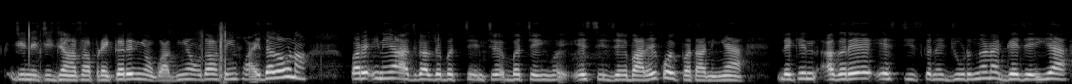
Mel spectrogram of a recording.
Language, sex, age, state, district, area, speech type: Dogri, female, 45-60, Jammu and Kashmir, Reasi, rural, spontaneous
